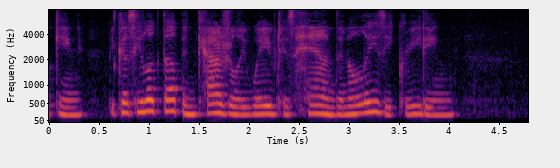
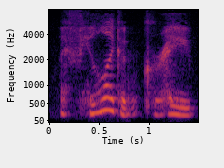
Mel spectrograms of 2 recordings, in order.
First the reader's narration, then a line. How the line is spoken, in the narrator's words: I muttered in disgust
